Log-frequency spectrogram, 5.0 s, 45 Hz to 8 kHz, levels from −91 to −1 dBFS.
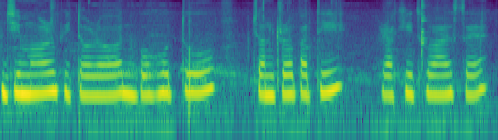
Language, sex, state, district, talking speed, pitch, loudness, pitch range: Assamese, female, Assam, Kamrup Metropolitan, 95 wpm, 255 Hz, -15 LUFS, 250-265 Hz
